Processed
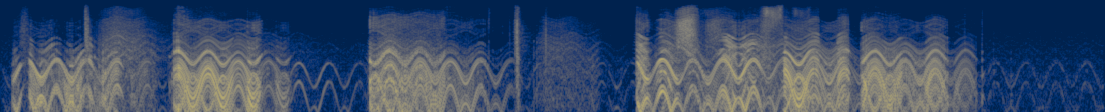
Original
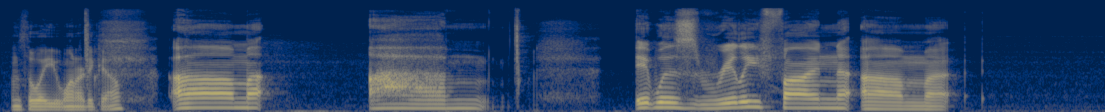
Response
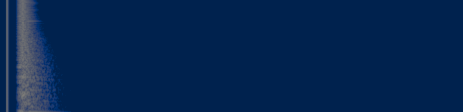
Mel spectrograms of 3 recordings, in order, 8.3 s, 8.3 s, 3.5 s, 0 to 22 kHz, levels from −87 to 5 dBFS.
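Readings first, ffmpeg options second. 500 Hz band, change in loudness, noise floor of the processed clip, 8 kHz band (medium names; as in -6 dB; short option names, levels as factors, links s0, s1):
-2.0 dB, +2.5 dB, -62 dBFS, +2.0 dB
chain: -filter_complex "[0:a]afftfilt=real='real(if(lt(b,1008),b+24*(1-2*mod(floor(b/24),2)),b),0)':imag='imag(if(lt(b,1008),b+24*(1-2*mod(floor(b/24),2)),b),0)':win_size=2048:overlap=0.75,asplit=2[s0][s1];[s1]adelay=215.7,volume=0.2,highshelf=f=4000:g=-4.85[s2];[s0][s2]amix=inputs=2:normalize=0,aeval=exprs='val(0)*sin(2*PI*990*n/s+990*0.65/4.4*sin(2*PI*4.4*n/s))':c=same,volume=1.68"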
